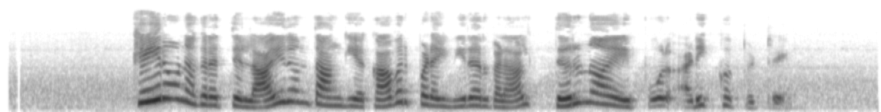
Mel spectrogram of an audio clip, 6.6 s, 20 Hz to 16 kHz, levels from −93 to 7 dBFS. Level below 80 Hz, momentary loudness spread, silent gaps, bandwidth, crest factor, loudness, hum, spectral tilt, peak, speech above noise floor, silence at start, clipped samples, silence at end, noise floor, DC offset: -82 dBFS; 17 LU; none; 10.5 kHz; 18 dB; -24 LUFS; none; -4.5 dB/octave; -8 dBFS; 34 dB; 1 s; under 0.1%; 0.7 s; -58 dBFS; under 0.1%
